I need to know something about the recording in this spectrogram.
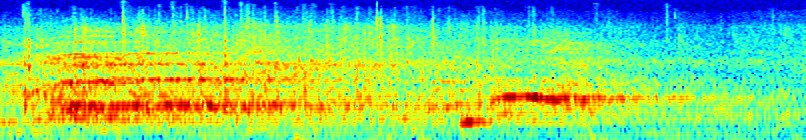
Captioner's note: crowd cheers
